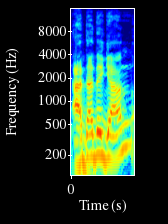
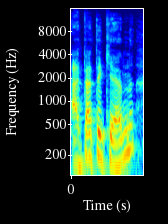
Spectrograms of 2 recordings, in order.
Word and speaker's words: Atateken: On dit Adadegan, on prononce pas Atateken. Puis c'est qu'il faut le prononcer comme les Mohawks le prononcent.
